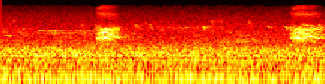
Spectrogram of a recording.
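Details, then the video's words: One-eyed Wilma, a fat gray squirrel that eats bird seed, screaming: two harsh, raspy bursts about two and a half seconds apart over a steady low rumble of background noise. "Gray Squirrel eating Maple seeds and One eyed Wilma screaming"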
